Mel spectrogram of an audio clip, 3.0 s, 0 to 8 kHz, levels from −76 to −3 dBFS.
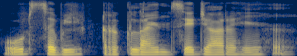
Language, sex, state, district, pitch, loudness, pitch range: Hindi, male, Uttar Pradesh, Saharanpur, 120 Hz, -19 LUFS, 115-125 Hz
